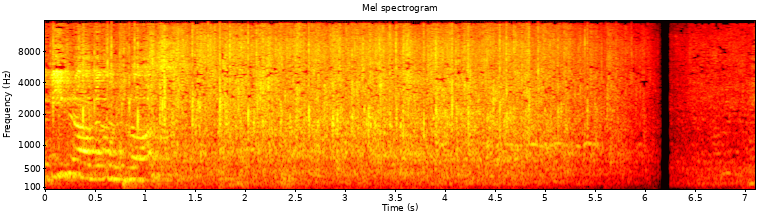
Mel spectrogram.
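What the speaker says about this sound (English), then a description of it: "give a big round of applause." An audience at a headmistress's farewell applauds with sustained clapping and crowd noise, fading out with a brief silent gap before more sound returns.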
